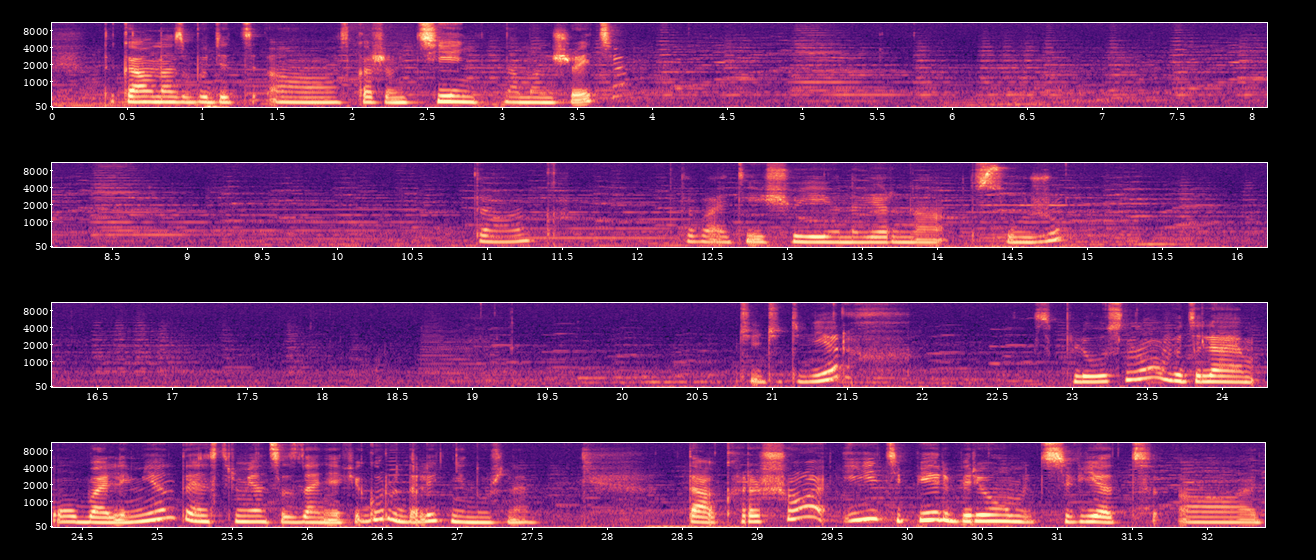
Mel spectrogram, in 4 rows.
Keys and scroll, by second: 19.2 Up.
